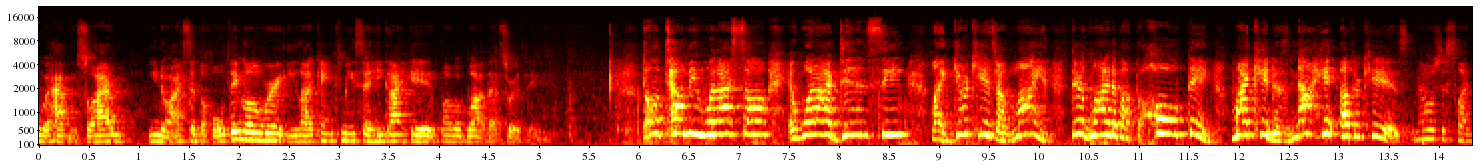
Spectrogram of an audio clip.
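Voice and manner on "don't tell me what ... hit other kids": high, loud mock tirade; irate mother. Irate mom insists her kid does not hit, yelling. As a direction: imitate an outraged mom shouting someone down.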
